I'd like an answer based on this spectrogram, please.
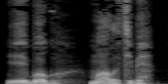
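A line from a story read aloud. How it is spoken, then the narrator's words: Candid mutter. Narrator (Russian): пробормотал я откровенно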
